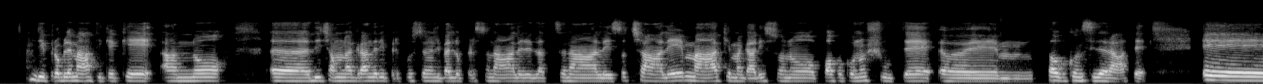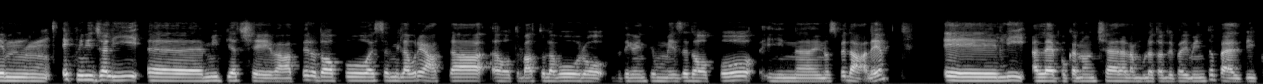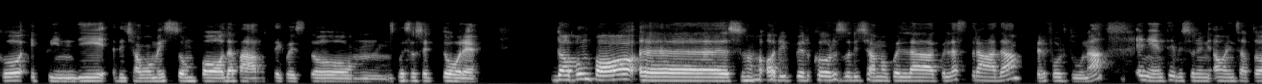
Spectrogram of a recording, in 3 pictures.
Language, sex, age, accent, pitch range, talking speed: Italian, female, 20-39, native, 155-175 Hz, 135 wpm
